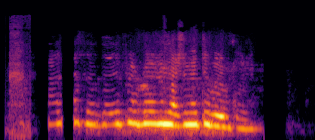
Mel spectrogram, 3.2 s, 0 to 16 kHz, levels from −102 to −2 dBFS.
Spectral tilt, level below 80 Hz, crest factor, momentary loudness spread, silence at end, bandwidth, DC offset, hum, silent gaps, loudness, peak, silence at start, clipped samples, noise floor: -9 dB/octave; -68 dBFS; 16 dB; 21 LU; 0.6 s; 4 kHz; under 0.1%; none; none; -13 LUFS; 0 dBFS; 0.55 s; under 0.1%; -80 dBFS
